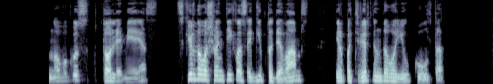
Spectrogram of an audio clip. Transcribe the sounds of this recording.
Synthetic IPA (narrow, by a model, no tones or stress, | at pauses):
noʋʊkʊs | t̪oːlʲɛmʲeːjɛs | sʲkʲɪɾd̪ɐʋoːʃʲʋʲɛnʲt̪ʲiːklˠɐsɛɡʲɪpt̪oːd̪ʲeːʋɐˑms | ɪɾpɐt̪ʲʋʲɪɾʲt̪ʲɪnd̪ɐʋoːjuːkʊlˠt̪ɐ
